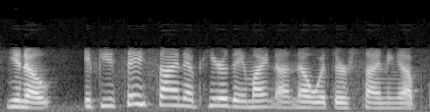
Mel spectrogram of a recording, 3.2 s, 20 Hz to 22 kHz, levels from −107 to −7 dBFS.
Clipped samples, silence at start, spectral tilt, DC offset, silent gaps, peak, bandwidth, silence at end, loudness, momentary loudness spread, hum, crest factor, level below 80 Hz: under 0.1%; 0.05 s; -8 dB/octave; 0.1%; none; -4 dBFS; 3.9 kHz; 0.1 s; -23 LUFS; 6 LU; none; 20 dB; -66 dBFS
